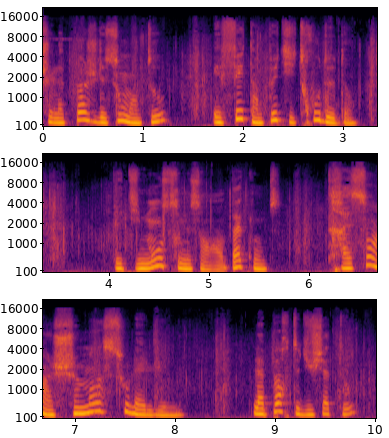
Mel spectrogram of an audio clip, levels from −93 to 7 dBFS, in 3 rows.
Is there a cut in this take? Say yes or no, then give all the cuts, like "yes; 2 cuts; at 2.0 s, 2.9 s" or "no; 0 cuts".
yes; 1 cut; at 6.2 s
